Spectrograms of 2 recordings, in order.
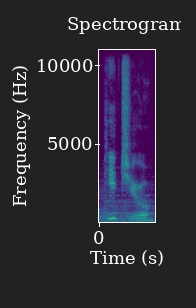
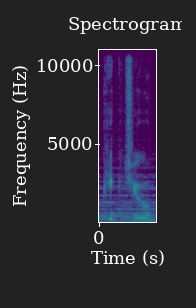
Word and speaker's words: Picchu: means Old Mountain but there's a slight variation in the pronunciation of Pichu so Pichu means penis and piku means Mountain so most of us have been making this mistake our whole life so when we say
